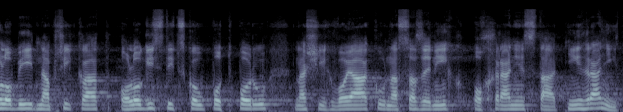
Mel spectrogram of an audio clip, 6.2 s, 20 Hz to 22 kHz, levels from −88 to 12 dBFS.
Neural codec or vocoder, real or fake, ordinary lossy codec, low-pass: none; real; Opus, 32 kbps; 14.4 kHz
